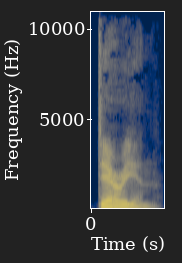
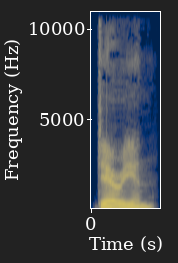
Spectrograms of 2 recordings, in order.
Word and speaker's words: Darian: Oak it's pronounced as Daran Daran Daran to pronounce it correctly emphasize the first syllable dar and then follow with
